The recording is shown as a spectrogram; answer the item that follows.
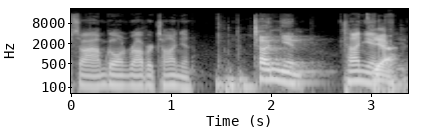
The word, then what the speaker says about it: Tonyan: Tunyon. Yeah, Tunyon. It rhymes with Funyun.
